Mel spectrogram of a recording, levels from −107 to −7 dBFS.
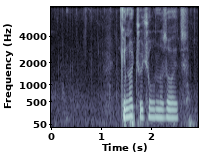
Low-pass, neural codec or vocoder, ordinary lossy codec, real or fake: none; none; none; real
